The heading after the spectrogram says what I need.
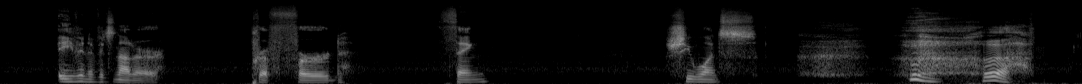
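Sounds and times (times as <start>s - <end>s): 
speech: 0.6s - 1.7s, 2.6s - 3.6s, 4.4s - 5.0s, 6.7s - 7.6s, 9.1s - 10.4s
person yawning: 8.1s - 10.4s.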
